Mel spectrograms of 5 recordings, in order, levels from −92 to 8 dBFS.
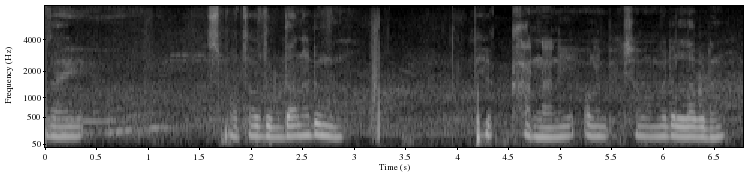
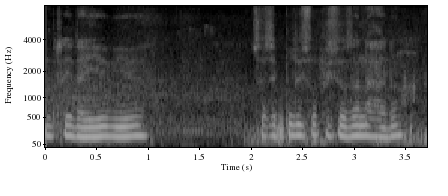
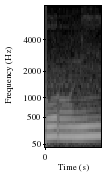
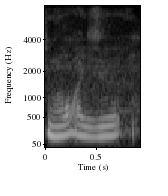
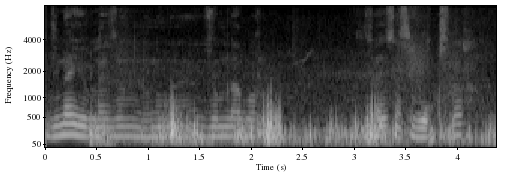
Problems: low volume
